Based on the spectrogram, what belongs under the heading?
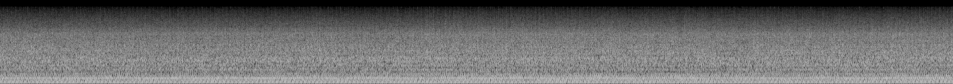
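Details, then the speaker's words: Briggs & Stratton 5-6 hp flathead lawnmower engine, after a long storage, with governed rpm raised from 2160 by moving the throttle linkage forward: steady, even high-speed drone with no hunting or surging; running well at correct governed speed. "so it's running real good"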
